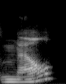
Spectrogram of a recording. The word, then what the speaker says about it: Mel: your name fan sir my name is Mel I'm you know kind of rhymes with Belle amazing your name's Mel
